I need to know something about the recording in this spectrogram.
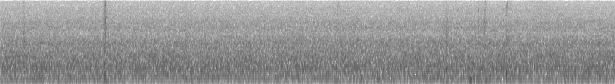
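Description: Small plastic parts click and tap as they are handled up close.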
